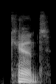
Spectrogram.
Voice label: "kent", American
